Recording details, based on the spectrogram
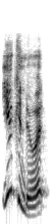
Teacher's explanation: when it's in a sentence in normal speech, it becomes more like can. There's the schwa sound in there.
